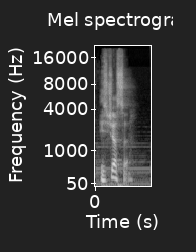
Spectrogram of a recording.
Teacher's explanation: She says, it's just two, which sounds like it's just a. Basically, she drops the letter T there.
